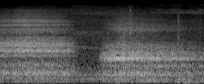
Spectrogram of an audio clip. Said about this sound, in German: Ich weiß, nach diesem Schreck mit dem, Sie müssten was abnehmen, musste ich erstmal ganz tief durchatmen.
